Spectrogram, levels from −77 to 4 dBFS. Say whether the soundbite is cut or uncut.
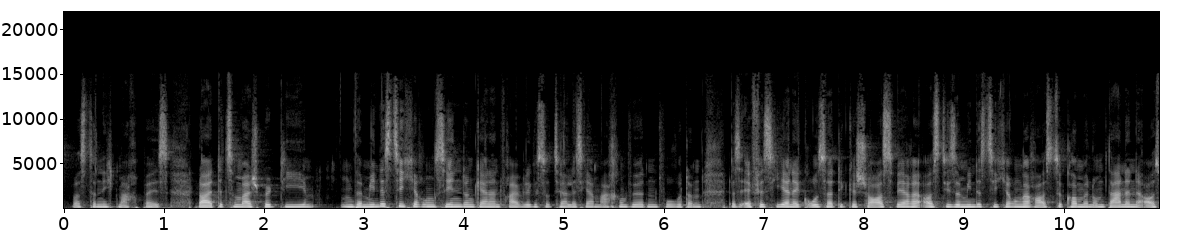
uncut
